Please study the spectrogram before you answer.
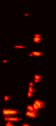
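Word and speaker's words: قنبلة: লাম তা কুনবুলাতুন কুনবুলাতুন আর এফিন পুরোটা উচ্চারণ হয় কুনবুলাতুন মিমের উচ্চারণ ঠিক আছে আজকে কিন্তু তাজবিদ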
